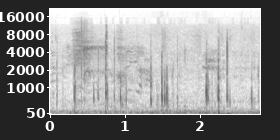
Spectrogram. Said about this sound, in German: Bis zur Wohnung des Verwalters waren es nur wenige Schritte.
